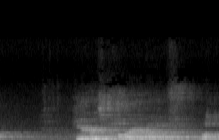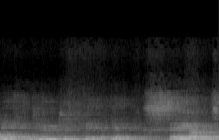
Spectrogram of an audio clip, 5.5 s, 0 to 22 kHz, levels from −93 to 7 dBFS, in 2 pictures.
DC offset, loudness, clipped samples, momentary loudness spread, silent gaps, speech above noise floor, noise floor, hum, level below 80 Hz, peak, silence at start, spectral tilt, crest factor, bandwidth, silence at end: under 0.1%; -31 LUFS; under 0.1%; 15 LU; none; 25 dB; -55 dBFS; none; -76 dBFS; -12 dBFS; 0 s; -5.5 dB/octave; 20 dB; 9.2 kHz; 0 s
